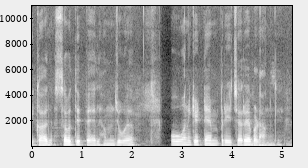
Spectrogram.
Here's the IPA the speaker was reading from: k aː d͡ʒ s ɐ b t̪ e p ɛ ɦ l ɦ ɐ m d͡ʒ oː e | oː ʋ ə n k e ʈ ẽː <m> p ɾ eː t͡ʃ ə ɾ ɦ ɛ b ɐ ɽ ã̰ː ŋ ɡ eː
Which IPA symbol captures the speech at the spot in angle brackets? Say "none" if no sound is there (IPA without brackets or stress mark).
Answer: m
